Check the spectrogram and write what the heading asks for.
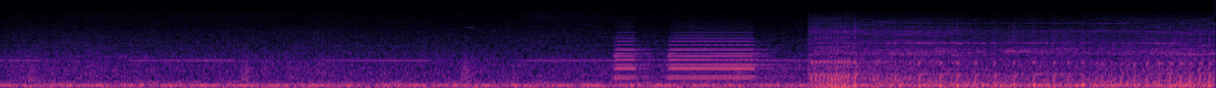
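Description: Street traffic with a steady low engine hum; a vehicle horn honks once, for under a second, about three seconds in, and the traffic grows busier from about four seconds.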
